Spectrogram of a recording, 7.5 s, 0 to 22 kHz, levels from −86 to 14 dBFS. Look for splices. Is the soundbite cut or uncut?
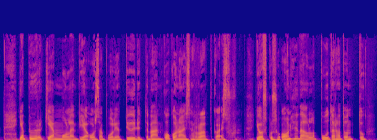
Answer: uncut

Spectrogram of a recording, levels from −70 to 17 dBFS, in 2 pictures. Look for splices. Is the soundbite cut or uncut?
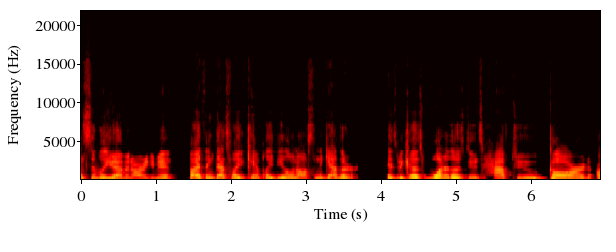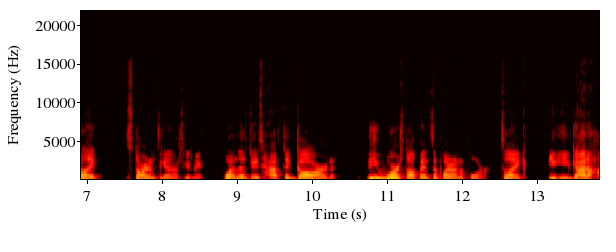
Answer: uncut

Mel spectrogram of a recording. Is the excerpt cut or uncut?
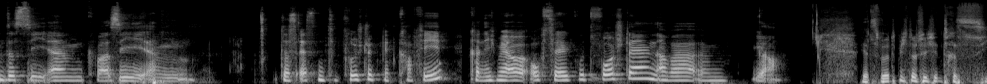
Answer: cut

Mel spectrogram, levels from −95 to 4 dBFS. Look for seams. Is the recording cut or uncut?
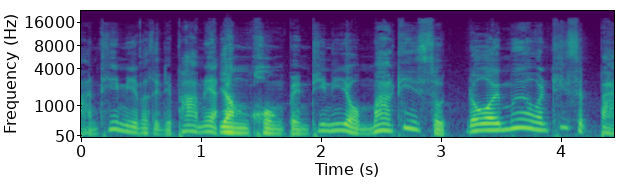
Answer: cut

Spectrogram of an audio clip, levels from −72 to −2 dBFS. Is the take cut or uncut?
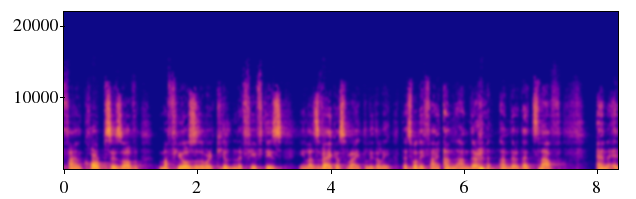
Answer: cut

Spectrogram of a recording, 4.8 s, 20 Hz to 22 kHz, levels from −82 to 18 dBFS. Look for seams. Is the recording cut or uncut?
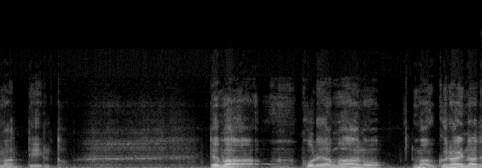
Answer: uncut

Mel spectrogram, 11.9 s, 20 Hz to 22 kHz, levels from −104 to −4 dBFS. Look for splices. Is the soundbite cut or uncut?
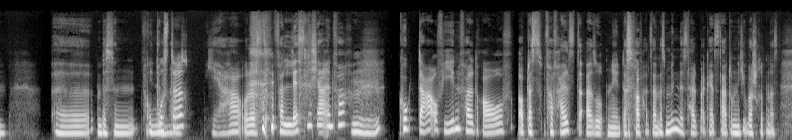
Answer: uncut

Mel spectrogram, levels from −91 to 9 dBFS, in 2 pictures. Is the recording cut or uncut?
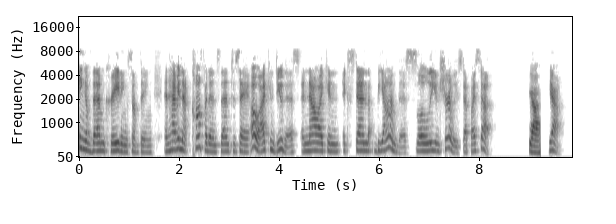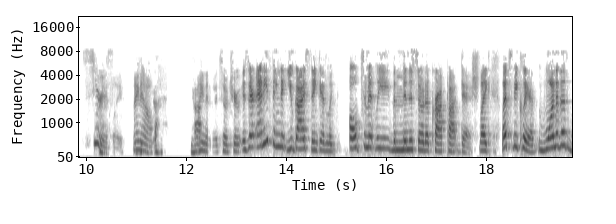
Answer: cut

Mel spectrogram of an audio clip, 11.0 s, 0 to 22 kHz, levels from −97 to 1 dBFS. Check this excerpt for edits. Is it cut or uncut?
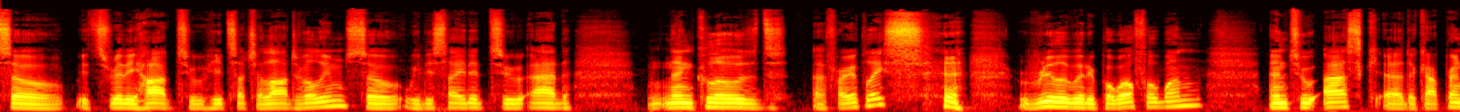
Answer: uncut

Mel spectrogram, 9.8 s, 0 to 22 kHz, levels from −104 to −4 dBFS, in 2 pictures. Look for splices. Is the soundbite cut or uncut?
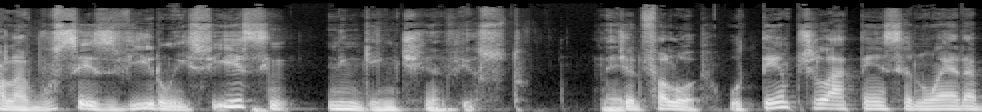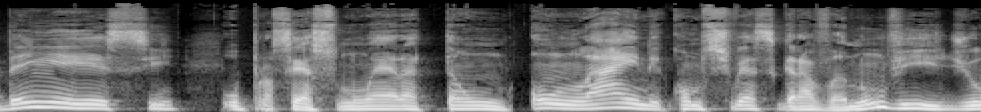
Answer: cut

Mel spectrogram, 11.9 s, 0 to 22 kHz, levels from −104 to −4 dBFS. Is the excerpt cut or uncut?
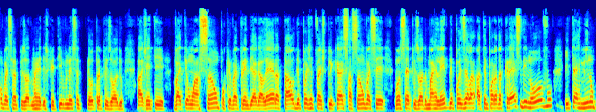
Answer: uncut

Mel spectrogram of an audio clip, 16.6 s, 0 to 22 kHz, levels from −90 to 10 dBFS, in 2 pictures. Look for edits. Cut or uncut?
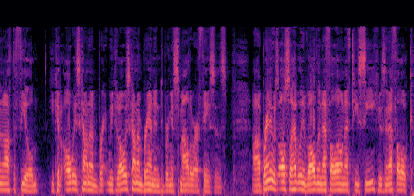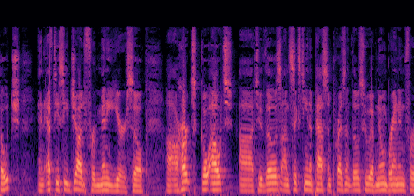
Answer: uncut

